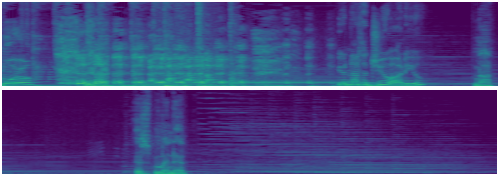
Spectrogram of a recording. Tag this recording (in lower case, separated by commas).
speech, music, harpsichord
